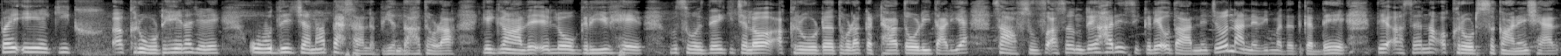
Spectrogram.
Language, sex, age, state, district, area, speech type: Dogri, female, 45-60, Jammu and Kashmir, Reasi, urban, spontaneous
